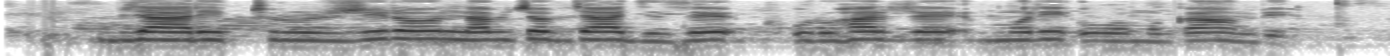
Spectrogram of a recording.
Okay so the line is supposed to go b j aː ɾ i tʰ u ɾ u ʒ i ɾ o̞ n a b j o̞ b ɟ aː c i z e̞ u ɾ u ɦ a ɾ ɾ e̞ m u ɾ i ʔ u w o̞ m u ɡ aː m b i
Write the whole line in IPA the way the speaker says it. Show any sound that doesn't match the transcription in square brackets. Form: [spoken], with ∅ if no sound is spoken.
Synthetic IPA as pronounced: b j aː ɾ i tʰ u ɾ u ʒ i ɾ o̞ n a b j o̞ b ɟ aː [ɟ] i z e̞ u ɾ u ɦ a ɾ ɾ e̞ m u ɾ i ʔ u w o̞ m u ɡ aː m b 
